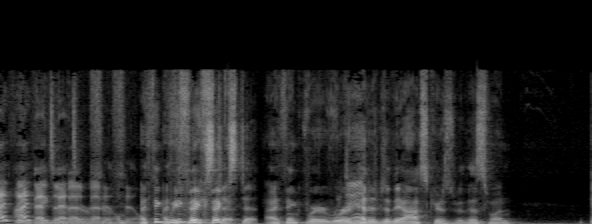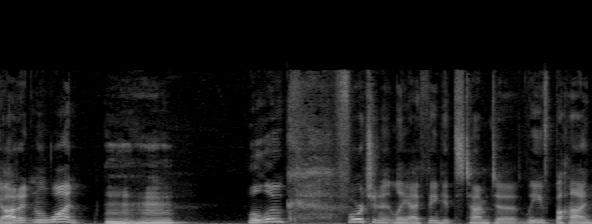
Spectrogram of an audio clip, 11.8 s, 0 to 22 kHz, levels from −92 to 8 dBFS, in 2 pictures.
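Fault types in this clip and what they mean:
Doubled audio track: The same signal is likely being picked up twice, with a second, slower capture path feeding a copy into the mix, so a full-band duplicate trails the original by about a fifth of a second at roughly equal loudness. It is already sounding when the clip opens and gives the speech a hard, flat echo with no decay or room colour, until the copy cuts off abruptly at 2.58 s.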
